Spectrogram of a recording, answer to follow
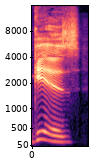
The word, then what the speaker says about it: Gizz: to people about King giz and then it's not until after I've hit the send but message button that I'm like you know for people who don't know that this is pronounced giz this could be a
